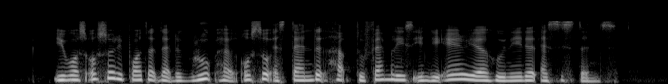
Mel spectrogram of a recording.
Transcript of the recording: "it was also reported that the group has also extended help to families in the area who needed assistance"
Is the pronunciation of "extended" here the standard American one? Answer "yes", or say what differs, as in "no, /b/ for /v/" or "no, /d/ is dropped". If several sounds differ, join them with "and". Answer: no, /k/ is dropped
